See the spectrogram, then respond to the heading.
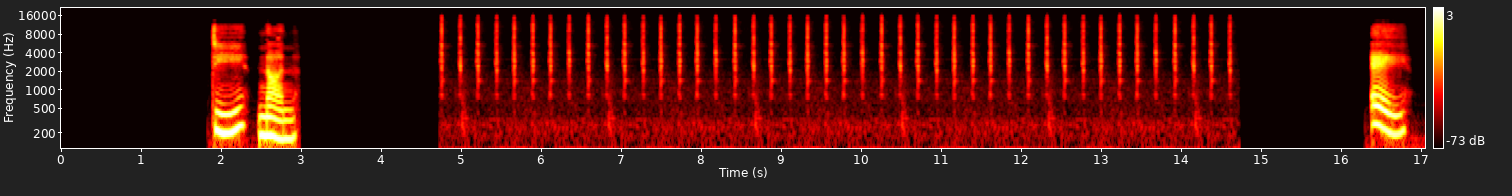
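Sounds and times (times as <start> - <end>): countdown timer ticking: 4.8 - 14.8.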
